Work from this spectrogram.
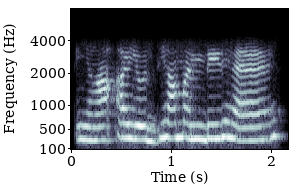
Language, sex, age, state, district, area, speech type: Hindi, female, 18-30, Uttar Pradesh, Jaunpur, urban, conversation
